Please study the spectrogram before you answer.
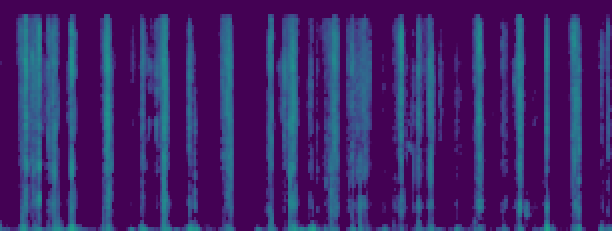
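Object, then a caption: Paperback paper book. A small, closed paperback My Hero Academia manga volume with a paper cover and pages is held up near the mic and tapped and flipped with long nails and fingertips. The result is a rapid, uneven run of short, dry taps and papery riffles, each with a soft low thump and a crisp, bright edge that dies away almost at once.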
